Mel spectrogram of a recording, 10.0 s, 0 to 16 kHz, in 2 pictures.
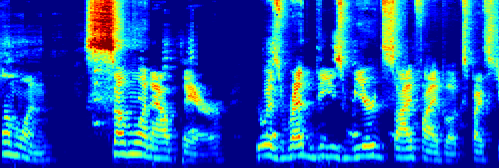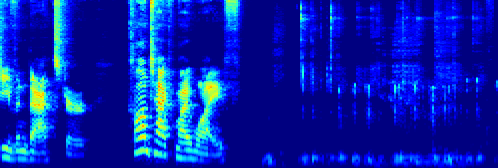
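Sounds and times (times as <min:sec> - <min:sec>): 
speech: 0:00.0 - 0:07.8
typing on a computer keyboard: 0:08.0 - 0:09.9.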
